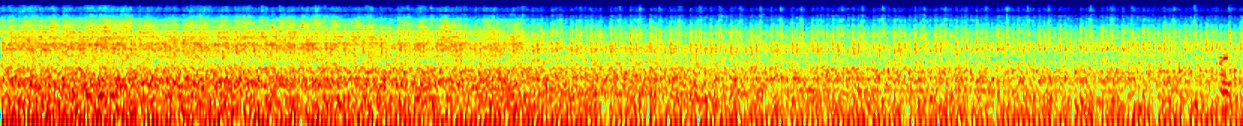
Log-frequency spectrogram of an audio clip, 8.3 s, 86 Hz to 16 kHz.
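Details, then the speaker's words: Leroi 4-cylinder gas engine on Bantam T35 crane atop 1945 GMC 6x6, first run after sitting 8+ years, electric fuel pump off, running out carburetor fuel: steady loud even idle, no misses or knocks, fourth cylinder now firing. "I'll say got a lot of work done with the fourth cylinder sounds good yes it does it really does"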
